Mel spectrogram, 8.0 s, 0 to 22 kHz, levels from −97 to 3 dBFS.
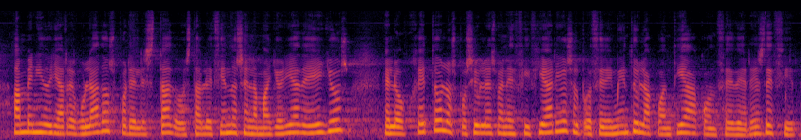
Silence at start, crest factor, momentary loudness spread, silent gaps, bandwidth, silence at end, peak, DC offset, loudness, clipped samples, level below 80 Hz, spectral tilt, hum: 0 s; 16 dB; 4 LU; none; 13.5 kHz; 0 s; -12 dBFS; under 0.1%; -29 LUFS; under 0.1%; -66 dBFS; -7 dB/octave; none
